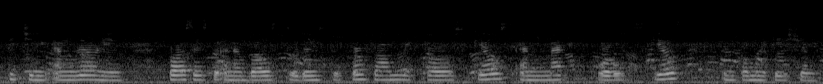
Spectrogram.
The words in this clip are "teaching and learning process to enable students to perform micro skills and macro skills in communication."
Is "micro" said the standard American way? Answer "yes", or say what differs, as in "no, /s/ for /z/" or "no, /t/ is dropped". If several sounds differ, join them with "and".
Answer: no, /ɹ/ is dropped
